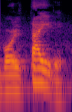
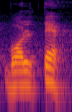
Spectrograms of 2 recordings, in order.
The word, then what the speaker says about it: Voltaire: famosísimo voltea ese que muchos no saben pronunciar porque Bueno no es obligación saber francés y le llaman voltaire bueno se escribe voltaire y se escribe volter pero era un sobrenombre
